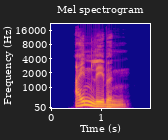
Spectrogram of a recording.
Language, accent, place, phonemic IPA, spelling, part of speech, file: German, Germany, Berlin, /ˈaɪ̯nˌleːbn̩/, einleben, verb, De-einleben.ogg
- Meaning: to settle in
